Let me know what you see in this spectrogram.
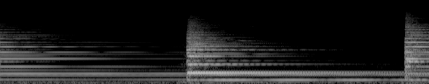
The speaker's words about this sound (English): For the aria depicting Ascensión's death, Joseph Weil and Boone made the first recording of the bells of Mission San Juan Bautista. Boone arranged the sound of the bells to accompany a centuries-old Gregorian chant discovered in the mission archives.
